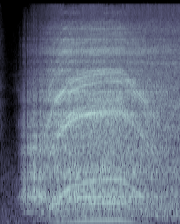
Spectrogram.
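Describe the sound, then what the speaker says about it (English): A Festool dust extractor switches on automatically with a connected power tool in a woodworking shop, its motor whine spinning up quickly and holding a loud, steady rushing hum. "When you turn it on, when it's plugged in, it automatically will turn your vacuum on"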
